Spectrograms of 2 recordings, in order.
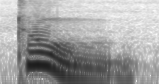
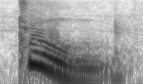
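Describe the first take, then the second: The two takes are said the same way.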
